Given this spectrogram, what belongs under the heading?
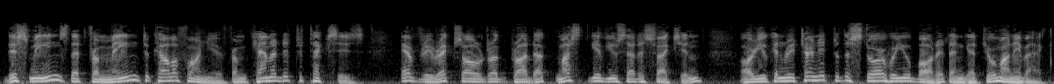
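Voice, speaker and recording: Husky male 1950s radio announcer. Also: medium pitch, big pitch swings, a little fast. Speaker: sponsor announcer speaking as druggist. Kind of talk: scripted 1950s radio commercial narration. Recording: dull, muffled 1950s radio recording.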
